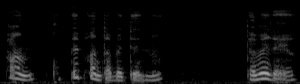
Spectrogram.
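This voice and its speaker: A young woman with a Kansai accent chatting casually on a solo livestream, her voice hoarse and lower than usual, chatty and giggly and often dropping into soft whispers. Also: fast, no echo. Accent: Kansai Japanese. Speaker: idol livestreamer.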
